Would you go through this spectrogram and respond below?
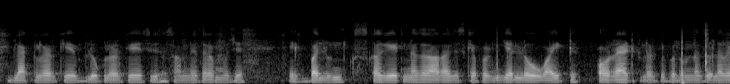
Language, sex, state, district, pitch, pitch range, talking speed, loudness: Hindi, male, Maharashtra, Chandrapur, 105 Hz, 100-105 Hz, 230 wpm, -27 LUFS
